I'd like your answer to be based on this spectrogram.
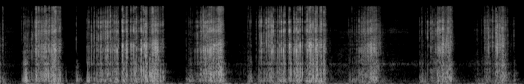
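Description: Long fingernails scrape and scratch across an upright plastic stencil template glued to a wooden board. The result is a series of bright, dry, raspy bursts that swell and fade with short pauses between them, with little low end.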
